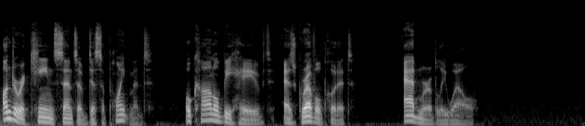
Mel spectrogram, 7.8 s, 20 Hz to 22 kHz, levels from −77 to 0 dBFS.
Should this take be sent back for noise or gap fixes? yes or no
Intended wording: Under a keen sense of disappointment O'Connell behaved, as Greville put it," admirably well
no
